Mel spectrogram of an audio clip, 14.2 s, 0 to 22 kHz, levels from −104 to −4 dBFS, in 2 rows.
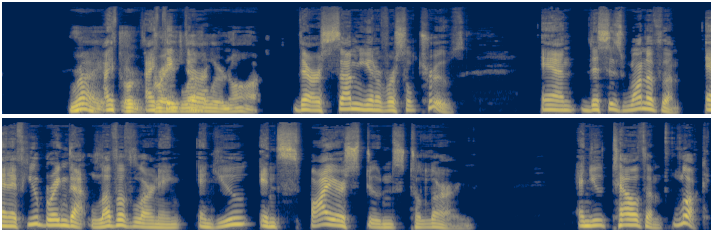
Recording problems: none

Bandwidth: 18 kHz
